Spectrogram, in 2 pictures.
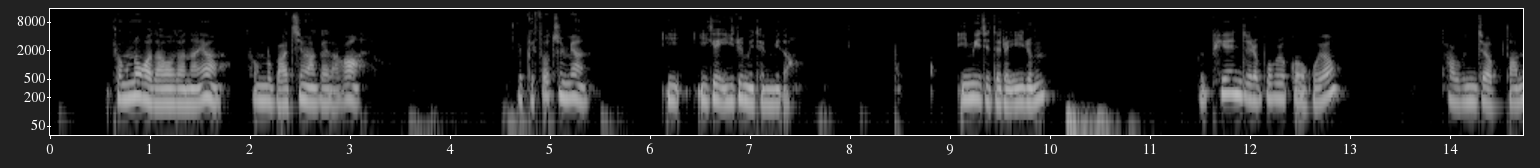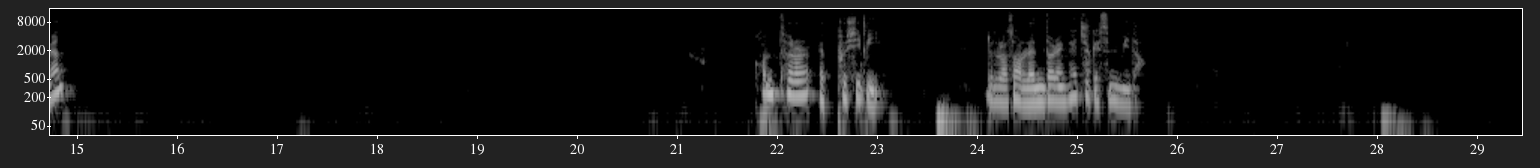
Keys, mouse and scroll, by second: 0.8-7.4 drag, 11.9-12.7 drag, 23.1 ctrl+F12.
